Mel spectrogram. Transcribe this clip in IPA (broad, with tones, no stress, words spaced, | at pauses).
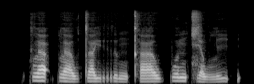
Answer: kla˥˩ʔpla˨˩wta˧j rɯ˨˩ŋtʰaː˦˥w po˥˩nt͡ɕa˨˩wli˦˥ʔ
